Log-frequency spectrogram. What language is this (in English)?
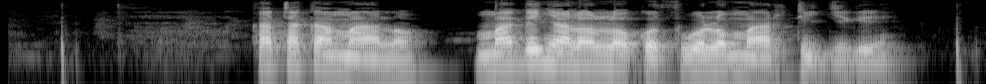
Luo (Kenya and Tanzania)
